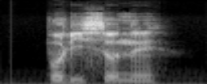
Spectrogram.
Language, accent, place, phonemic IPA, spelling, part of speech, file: French, France, Lyon, /pɔ.li.sɔ.ne/, polissonner, verb, LL-Q150 (fra)-polissonner.wav
- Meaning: to be naughty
